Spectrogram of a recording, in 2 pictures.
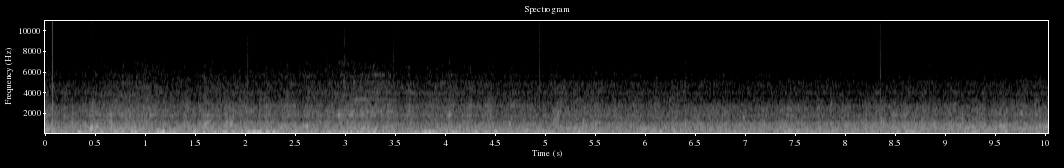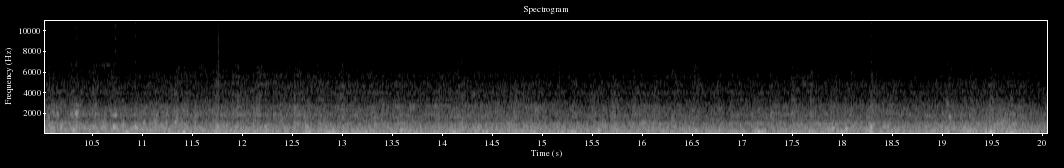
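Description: Empty steel coal cars of a freight train rolling past: a steady wheel-on-rail rumble with scattered clicks and rattles, a little louder in the first few seconds.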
